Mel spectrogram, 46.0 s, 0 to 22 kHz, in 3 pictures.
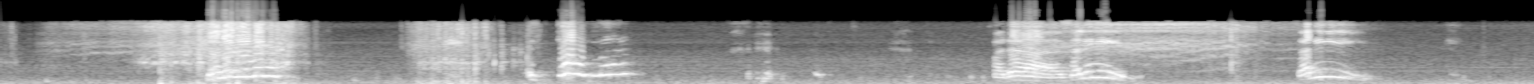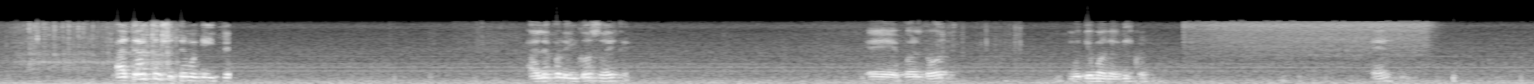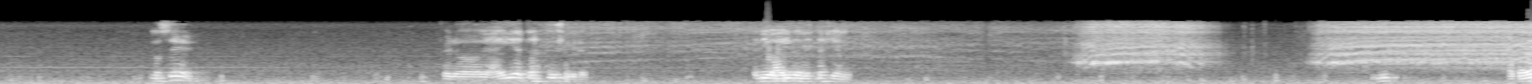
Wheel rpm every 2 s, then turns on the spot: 20, 30, 0, 0, 0, 0, 0, 0, 10, 0, 0, 0, 0, 0, 0, 0, 0, 0, 0, 0, 40, 50, 150.
16-18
